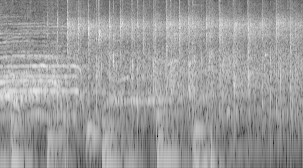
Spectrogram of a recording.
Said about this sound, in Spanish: Un momento, dejen de aplaudir, que falta nuestra protectora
